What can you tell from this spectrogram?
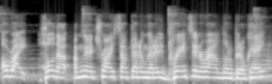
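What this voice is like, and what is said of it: Put-on New York accent. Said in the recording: “She also has a New York accent.”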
